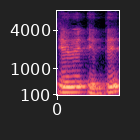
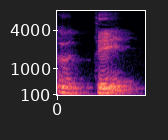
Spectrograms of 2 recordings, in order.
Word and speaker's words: été: Entonces las dos été tienen tildes y no suena ET. Y esa no es la forma de pronunciar, ¿ok?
